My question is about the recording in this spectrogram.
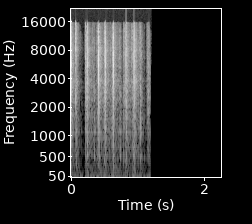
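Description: Typewriter key-strike sound effect: a quick run of about a dozen sharp clacks over a little more than a second, then it stops.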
